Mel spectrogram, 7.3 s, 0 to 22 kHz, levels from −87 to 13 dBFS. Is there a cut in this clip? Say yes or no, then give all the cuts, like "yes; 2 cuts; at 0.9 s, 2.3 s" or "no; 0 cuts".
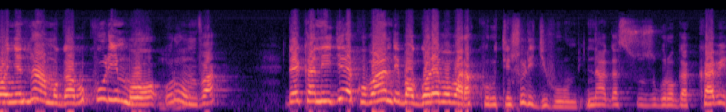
no; 0 cuts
